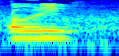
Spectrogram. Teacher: قاف حرف مستعلیہ میں سے ہے، اسے پر ادا کریں گے۔ لام ساکن ہے، ساکن والے حرف کو اپنے سے پچھلے متحرک حرف سے ملا کر پڑھتے ہیں۔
